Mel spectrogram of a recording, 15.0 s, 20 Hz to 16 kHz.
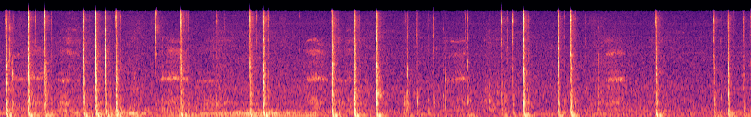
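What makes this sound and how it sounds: Fingertips type continuously on an HP laptop's plastic keyboard with dark plastic keys, giving about 28 sharp, bright clicks at an uneven pace. Each tap dies away almost at once over a faint low hum.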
